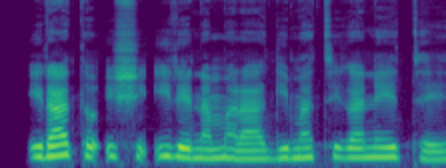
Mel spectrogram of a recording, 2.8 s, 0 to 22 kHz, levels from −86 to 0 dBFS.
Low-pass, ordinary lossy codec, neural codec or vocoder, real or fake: none; none; none; real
